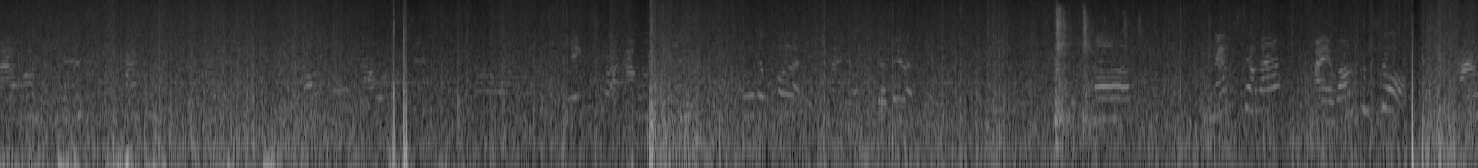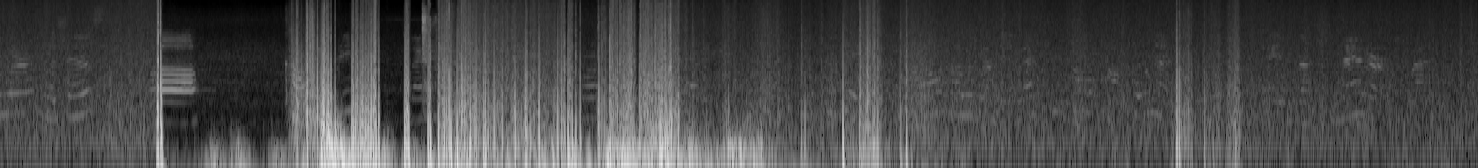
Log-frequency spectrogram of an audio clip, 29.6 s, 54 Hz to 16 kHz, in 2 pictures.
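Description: Faint distant voices, then about 16 seconds in a sharp knock followed by some four seconds of loud, irregular knocking and rubbing noise.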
